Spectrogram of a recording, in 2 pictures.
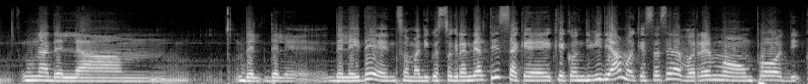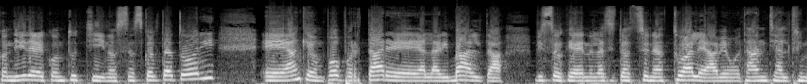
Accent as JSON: {"language": "Italian", "region": "Apulia", "country": "Italy", "lives_now": "Naples, Italy", "said": "per me, da brava pugliese, è stato molto difficile imparare a capire il napoletano. Quando mi sono trasferita a Napoli mi sentivo una straniera emigrata."}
